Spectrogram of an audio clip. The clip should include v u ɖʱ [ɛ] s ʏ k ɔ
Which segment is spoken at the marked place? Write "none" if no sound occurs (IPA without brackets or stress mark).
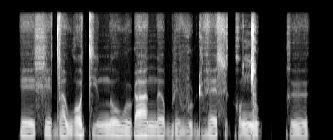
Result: ɛ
